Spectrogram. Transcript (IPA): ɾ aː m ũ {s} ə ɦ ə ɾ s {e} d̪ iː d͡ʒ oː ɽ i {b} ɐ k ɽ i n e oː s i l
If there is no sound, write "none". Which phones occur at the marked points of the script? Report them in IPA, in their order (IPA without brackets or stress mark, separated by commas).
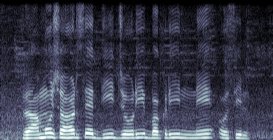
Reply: ʃ, e, b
